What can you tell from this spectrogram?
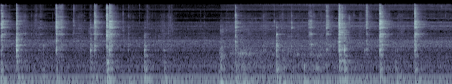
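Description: Metal spoon stirring in a stainless steel pan of hot oil tempering mustard seeds, cumin, dried red chillies and curry leaves. A light sizzle with scattered sharp clicks as the seeds begin to splutter.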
